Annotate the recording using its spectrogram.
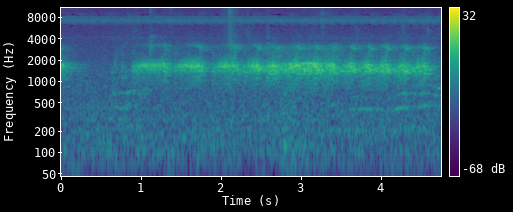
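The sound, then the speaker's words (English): A dense chorus of hundreds of frogs croaking together during the monsoon in India, a continuous buzzing, pulsing din that swells in after a moment and stays loud and steady throughout, with no voices present. “Nature has its own music too, like hundreds of frogs croaking in ecstatic chorus.”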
